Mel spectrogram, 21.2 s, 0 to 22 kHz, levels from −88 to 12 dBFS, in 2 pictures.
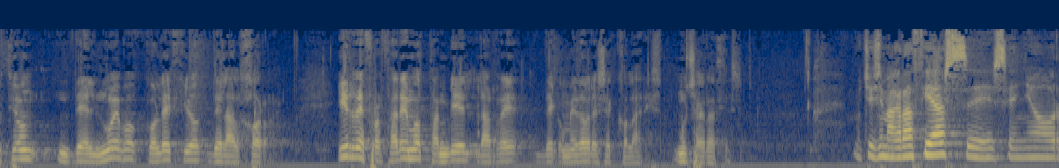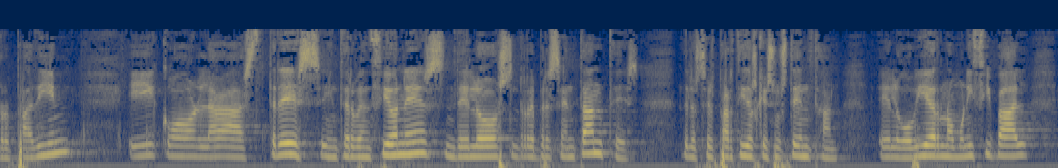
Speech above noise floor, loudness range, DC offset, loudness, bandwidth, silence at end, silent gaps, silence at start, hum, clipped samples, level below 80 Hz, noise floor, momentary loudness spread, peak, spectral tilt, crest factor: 28 dB; 10 LU; under 0.1%; -18 LUFS; 11.5 kHz; 0.05 s; none; 0 s; none; under 0.1%; -40 dBFS; -47 dBFS; 16 LU; 0 dBFS; -2.5 dB/octave; 20 dB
